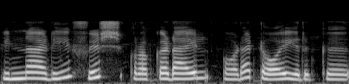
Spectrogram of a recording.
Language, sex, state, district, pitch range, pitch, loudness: Tamil, female, Tamil Nadu, Nilgiris, 245-290 Hz, 260 Hz, -13 LUFS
